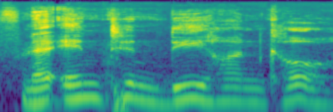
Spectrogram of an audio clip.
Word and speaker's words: naintindihan ko: The Filipino word of the day, phrase of the day is naintindihan ko. Whoa. Naintindihan Lots of syllables. ko. Okay. Oh, okay. Naintindihan ko. Tindihin. Nain Nain. tindihan Tindihan. ko.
